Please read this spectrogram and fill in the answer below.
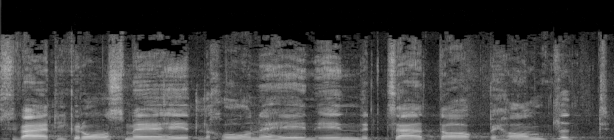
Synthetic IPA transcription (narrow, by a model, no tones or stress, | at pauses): sivæːɾd̥iɡ̥ɾoːsmeːɦeːt̪ləχoːnəɦɪnɪnət͡sæːtɑːk̚b̥eɦɑnd̪lət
